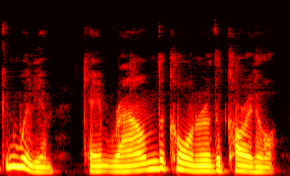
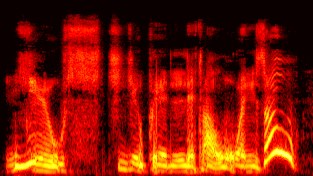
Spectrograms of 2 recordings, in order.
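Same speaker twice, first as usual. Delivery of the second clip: slow hissing witch voice, much higher; hissed; 8 semitones higher, much slower than usual. A narrator's reading. Ghost hunter clawing at Roddy, slow hiss. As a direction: spit it out slowly like a hag. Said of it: "Missus Croker's voice hissed".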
